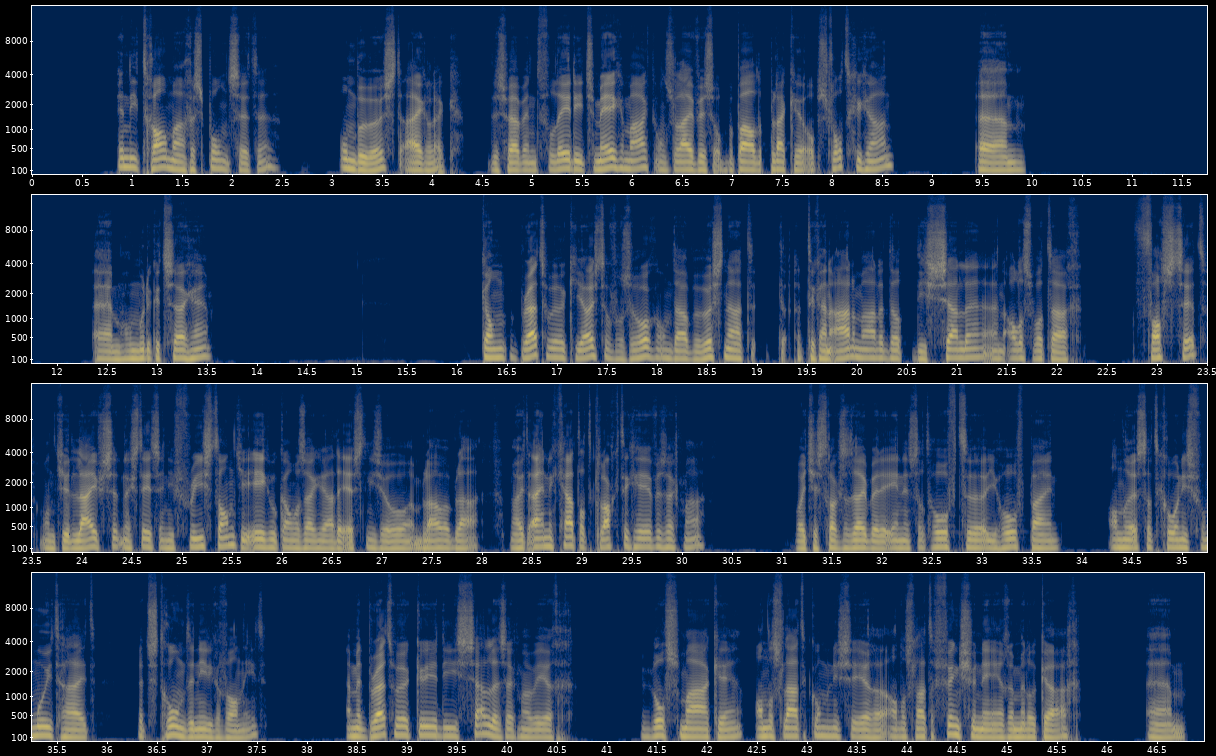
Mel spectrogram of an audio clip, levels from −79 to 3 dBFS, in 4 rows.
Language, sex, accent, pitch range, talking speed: Dutch, male, Dutch, 115-135 Hz, 165 wpm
